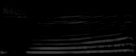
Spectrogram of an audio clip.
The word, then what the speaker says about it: 学: 学习汉语。You know, how to say Mandarin, 汉语。Okay, 学 is rising tone.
